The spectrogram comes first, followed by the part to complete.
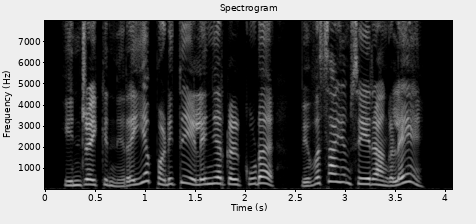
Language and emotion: Tamil, surprised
